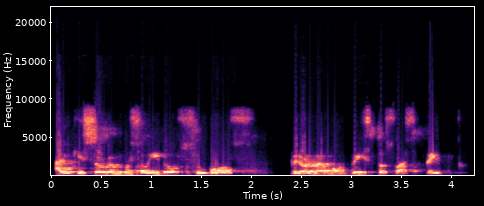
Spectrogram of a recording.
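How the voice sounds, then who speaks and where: A pastor preaching a lively, emphatic sermon, speaking straight to the congregation in a church. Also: mid-range voice, moderate pace. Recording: echoey church hall.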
